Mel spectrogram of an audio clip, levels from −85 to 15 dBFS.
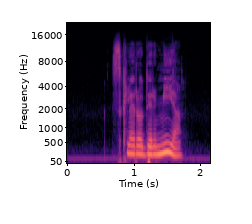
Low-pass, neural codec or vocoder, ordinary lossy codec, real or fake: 19.8 kHz; none; none; real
